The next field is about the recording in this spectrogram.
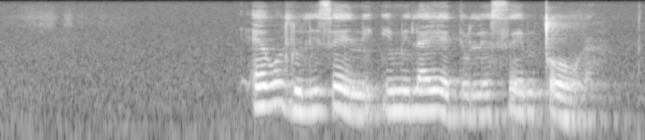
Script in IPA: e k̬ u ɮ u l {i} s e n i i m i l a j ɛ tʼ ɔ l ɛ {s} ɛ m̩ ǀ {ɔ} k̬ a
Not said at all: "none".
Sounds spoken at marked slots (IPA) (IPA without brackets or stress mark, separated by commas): i, s, ɔː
